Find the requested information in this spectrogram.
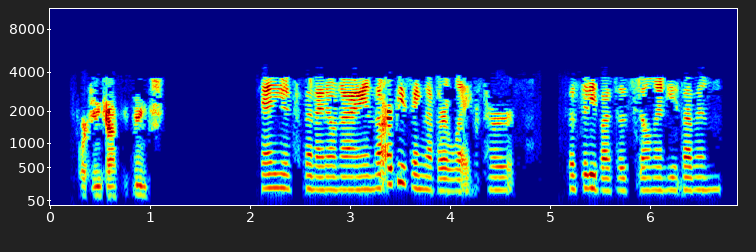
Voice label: Mesa PD Fiesta Dispatch; TOPAZ Regional Wireless Cooperative (TRWC); Mesa Simulcast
